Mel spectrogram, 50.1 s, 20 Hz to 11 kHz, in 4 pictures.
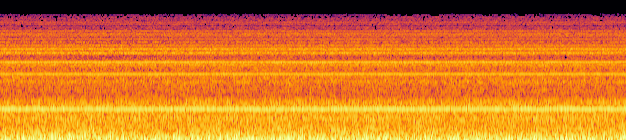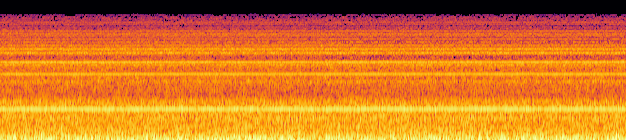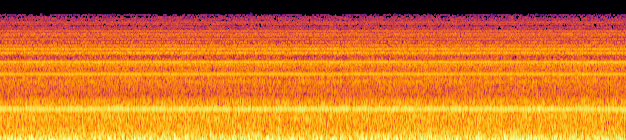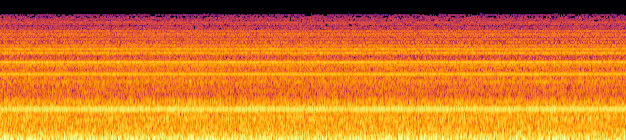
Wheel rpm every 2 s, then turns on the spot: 0, 0, 0, 0, 0, 0, 0, 0, 0, 0, 0, 0, 0, 0, 0, 0, 0, 0, 0, 0, 0, 0, 0, 0, 0.
none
